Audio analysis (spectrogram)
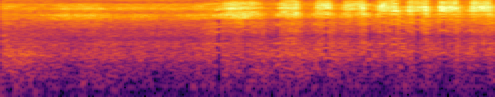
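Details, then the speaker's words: PCP air rifle filling from an air bottle: a steady high-pitched air hiss at the fill probe connection, pulsing slightly, as air escapes past a probe O-ring with a small cut in it. O-ring leak. "it means something isn't quite connected, right? So I'll close that, open that up, and I'll inspect the O-rings on here."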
